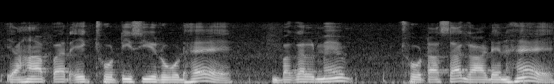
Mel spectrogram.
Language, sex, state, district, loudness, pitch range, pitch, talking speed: Hindi, male, Mizoram, Aizawl, -15 LUFS, 110-125 Hz, 115 Hz, 140 wpm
